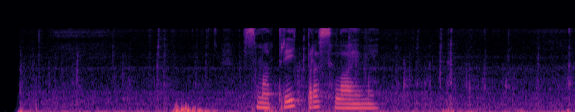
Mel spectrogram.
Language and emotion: Russian, neutral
